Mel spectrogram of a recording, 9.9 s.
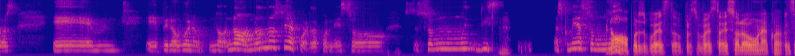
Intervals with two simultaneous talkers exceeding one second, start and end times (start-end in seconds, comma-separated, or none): none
